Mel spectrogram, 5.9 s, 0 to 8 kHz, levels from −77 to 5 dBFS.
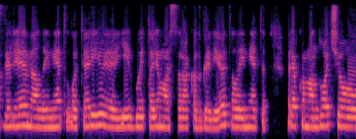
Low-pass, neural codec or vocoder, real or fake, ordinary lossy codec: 7.2 kHz; none; real; MP3, 48 kbps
